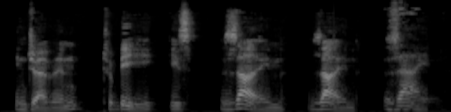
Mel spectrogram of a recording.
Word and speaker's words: sein: To be, in German, to be is sein, sein. Sein. How do you think that's spelled? S-E-I-N. Good, an S there, no? Giving us a Z sound.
